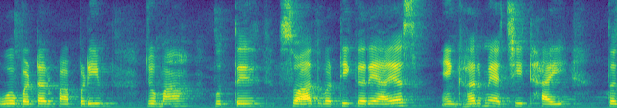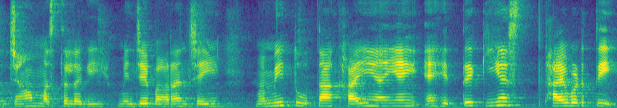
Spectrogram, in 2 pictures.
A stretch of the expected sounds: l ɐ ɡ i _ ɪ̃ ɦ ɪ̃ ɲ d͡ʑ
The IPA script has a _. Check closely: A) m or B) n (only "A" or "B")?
A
